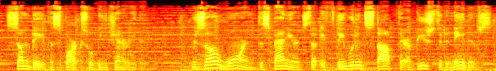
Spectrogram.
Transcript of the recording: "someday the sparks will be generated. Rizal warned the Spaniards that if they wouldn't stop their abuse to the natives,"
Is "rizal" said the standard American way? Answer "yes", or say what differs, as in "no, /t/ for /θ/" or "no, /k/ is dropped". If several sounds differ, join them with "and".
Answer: yes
